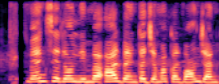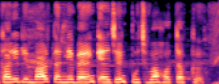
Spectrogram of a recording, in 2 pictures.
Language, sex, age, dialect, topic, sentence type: Magahi, female, 18-24, Northeastern/Surjapuri, banking, statement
